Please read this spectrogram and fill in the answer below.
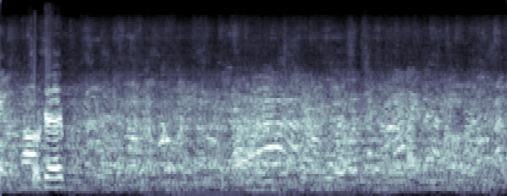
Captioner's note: crowd chattering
